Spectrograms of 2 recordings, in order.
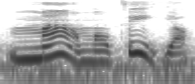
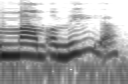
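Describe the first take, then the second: First: "Mama Tia" drawn out slowly. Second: "Mama Mia" said the usual Italian way; plain "Mama Mia" at an easy pace. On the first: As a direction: say "Mama Tia" slowly, each syllable clear. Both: Shown as a demonstration. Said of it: "we say Mama Tia".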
